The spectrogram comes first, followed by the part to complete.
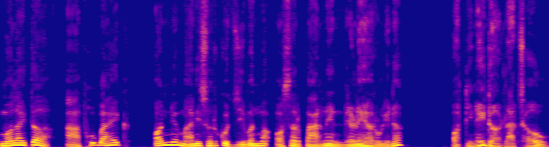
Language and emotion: Nepali, fearful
